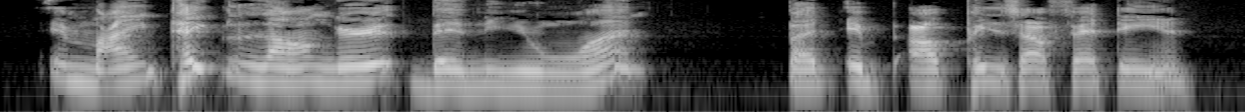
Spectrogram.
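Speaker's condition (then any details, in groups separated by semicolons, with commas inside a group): Cerebral palsy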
